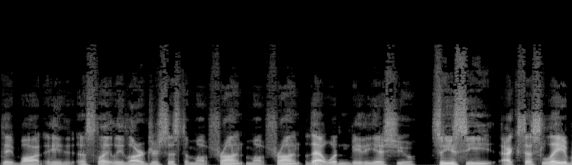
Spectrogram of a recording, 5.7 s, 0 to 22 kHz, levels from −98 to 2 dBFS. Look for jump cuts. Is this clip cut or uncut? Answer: cut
